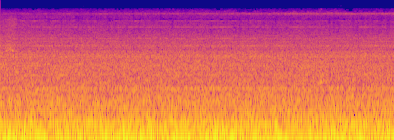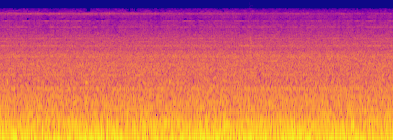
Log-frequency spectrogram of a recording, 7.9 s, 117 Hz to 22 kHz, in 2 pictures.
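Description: The auxiliary power unit of an Airbus A320, modelled by Fenix in a flight simulator, spools up as a steady broadband roar and whine, loud and unbroken, with no talk.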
